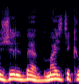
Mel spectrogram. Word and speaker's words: jilbab: Nela, Deus exige para os crentes cobrir o cabelo, usar o jilbab, mais do que o cabelo até.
